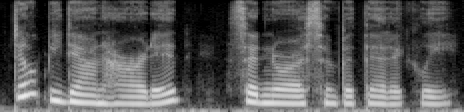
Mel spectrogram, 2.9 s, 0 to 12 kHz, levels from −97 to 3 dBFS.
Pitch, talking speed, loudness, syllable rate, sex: 205 Hz, 145 wpm, -17 LUFS, 5.5 syllables/s, female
